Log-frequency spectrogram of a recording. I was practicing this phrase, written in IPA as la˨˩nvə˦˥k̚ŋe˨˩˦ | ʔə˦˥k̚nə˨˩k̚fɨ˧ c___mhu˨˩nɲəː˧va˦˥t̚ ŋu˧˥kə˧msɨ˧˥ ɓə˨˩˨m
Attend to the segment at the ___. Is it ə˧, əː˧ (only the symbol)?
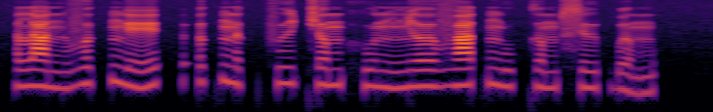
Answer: ə˧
